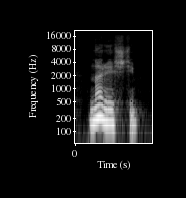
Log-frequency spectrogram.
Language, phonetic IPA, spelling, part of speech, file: Ukrainian, [nɐˈrɛʃtʲi], нарешті, adverb, Uk-нарешті.ogg
- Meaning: 1. finally, in the end, eventually, ultimately, at length 2. finally, at last (expressing relief after impatiently waiting)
